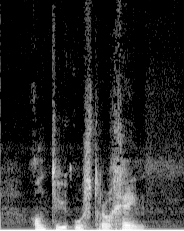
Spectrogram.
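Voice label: "anti-oestrogeen", Dutch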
